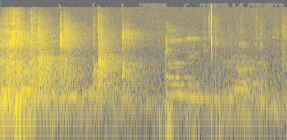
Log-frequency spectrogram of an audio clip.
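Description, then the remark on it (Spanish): A church audience claps for the Lord, scattered hand claps rising and falling over a few seconds while voices murmur and call out underneath. “Dale el aplauso al Señor en esta hora.”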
